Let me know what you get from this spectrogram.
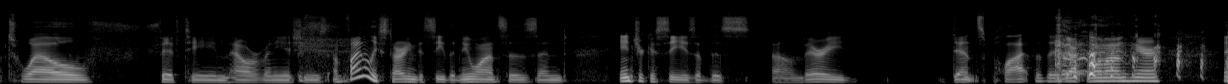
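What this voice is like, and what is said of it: Mock public-radio announcer voice. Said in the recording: “I put on my NPR voice for this very review.”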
